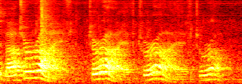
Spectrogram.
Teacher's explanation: Here it's before a vowel, as in arrive. So we can get compression to arrive. The train is about to arrive. To arrive, to arrive, to arrive. We've lost a syllable there.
